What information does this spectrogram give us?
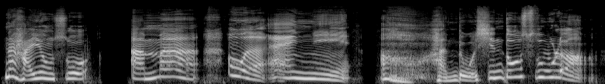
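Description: Emotional, high-voiced Taiwanese wife. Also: female voice, lively intonation, slow pace, a bit bright, dry recording, studio quality, full character voice. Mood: weary, fond. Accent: Taiwanese Mandarin. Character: retired grandmother, affectionate, emotional breast cancer survivor. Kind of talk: radio drama acting.

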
